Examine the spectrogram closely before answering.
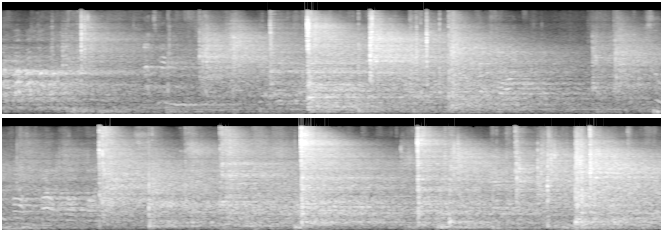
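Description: Practice swords clack together sharply in a large echoing hall.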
